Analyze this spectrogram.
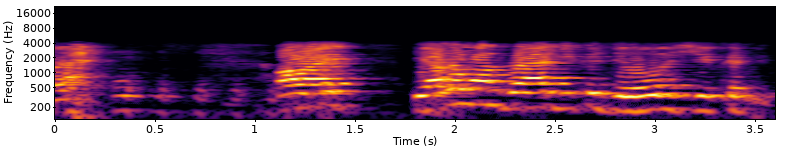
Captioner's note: laughs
